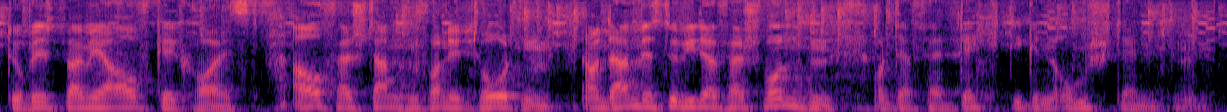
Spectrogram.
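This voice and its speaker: A man's voice: medium pitch, animated, brisk, noisy background, lightly acted. A man playing a laconic, tough private detective in a sci-fi radio drama, with a dry, terse manner. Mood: probing, dry. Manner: dry, terse, hard-boiled. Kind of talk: radio drama dialogue and first-person narration.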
